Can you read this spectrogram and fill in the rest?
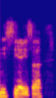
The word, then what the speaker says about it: Nicieza: The way I say it is in Spanish, it's Fabian Nicieza. In English, it's Fabian Nicieza. And often in American, it's Fabian Nicunza.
